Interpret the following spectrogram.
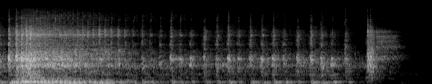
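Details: Mahindra Centuro single-cylinder motorcycle after a full timing chain kit replacement, noise returned after two days: rough idle with a light uneven ticking clatter about three beats per second before shutoff; cause unclear.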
